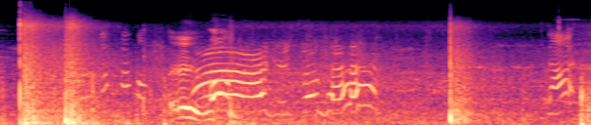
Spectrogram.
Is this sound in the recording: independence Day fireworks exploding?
yes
